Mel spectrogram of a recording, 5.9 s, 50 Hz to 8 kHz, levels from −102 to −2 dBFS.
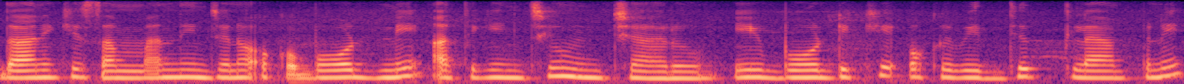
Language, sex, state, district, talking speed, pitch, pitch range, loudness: Telugu, female, Andhra Pradesh, Guntur, 130 wpm, 215 Hz, 205-225 Hz, -19 LUFS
